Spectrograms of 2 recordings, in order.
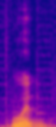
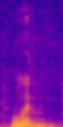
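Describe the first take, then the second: First: The word is said with a reduced vowel. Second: The word is said with a reduced vowel.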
